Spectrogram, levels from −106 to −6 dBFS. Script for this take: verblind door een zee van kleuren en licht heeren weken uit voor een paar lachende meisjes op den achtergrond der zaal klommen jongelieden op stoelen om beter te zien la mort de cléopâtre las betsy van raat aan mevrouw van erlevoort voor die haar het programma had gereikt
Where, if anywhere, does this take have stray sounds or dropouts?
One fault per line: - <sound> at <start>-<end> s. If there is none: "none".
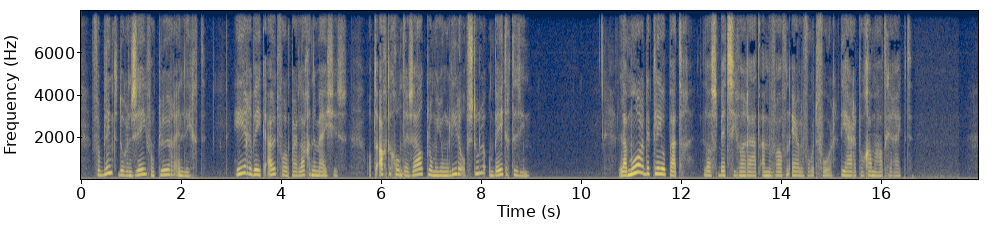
none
